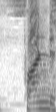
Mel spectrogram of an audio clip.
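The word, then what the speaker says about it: Pfund: Number five की बात करें तो कौन सी आएगी आपकी, फंड सीरीज, पी साइलेंट होता है बेटा इसमें, फंड सीरीज।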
